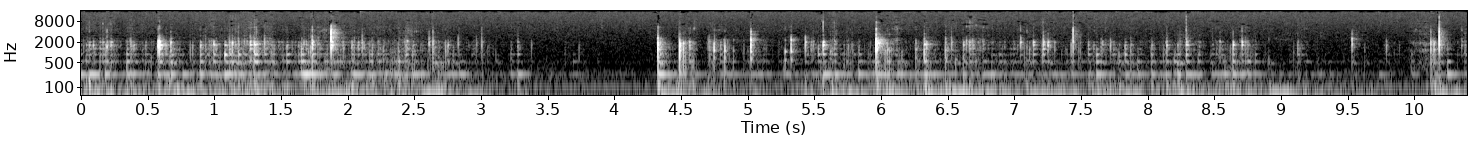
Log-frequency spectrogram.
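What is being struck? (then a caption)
Small painted wooden pieces in a wooden bowl. A wooden spoon stirs small, solid painted wooden pieces in a round wooden bowl, making a dense patter of light, dry clicks as the pieces knock together. The stirring eases into a quieter stretch around the middle, then resumes with sharper, louder knocks over a faint steady low hum.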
